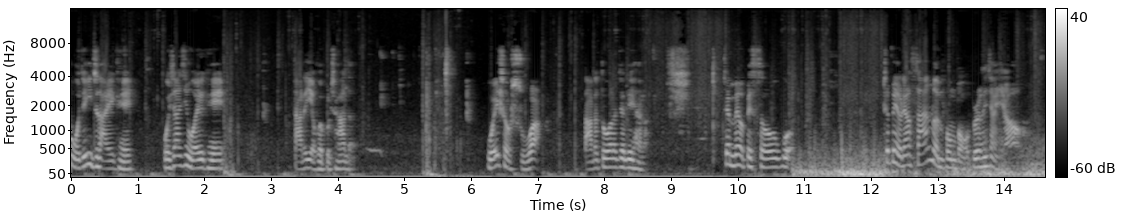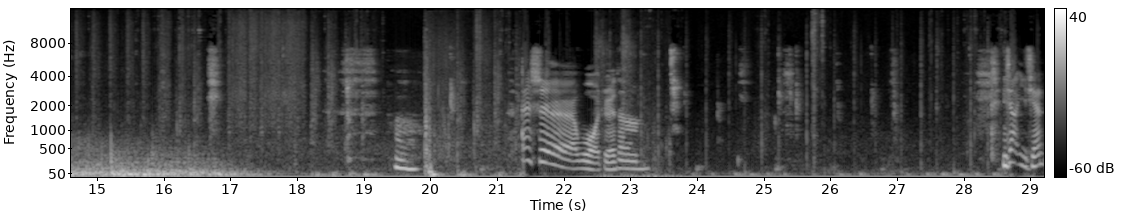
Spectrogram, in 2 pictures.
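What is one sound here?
Footsteps thud quickly across hard ground and dirt.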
